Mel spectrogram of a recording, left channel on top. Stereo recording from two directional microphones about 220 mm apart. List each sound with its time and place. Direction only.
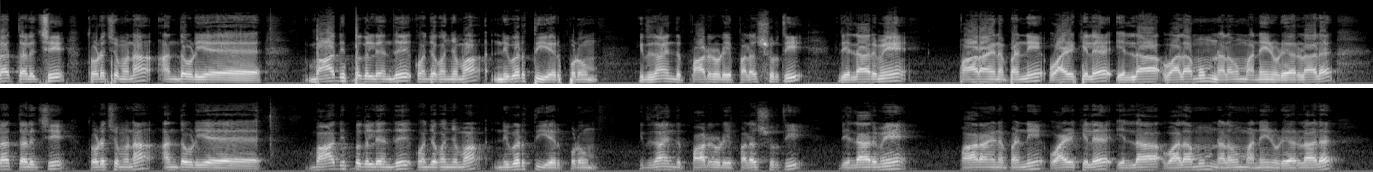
0.0 s a man's voice: 45° left (ahead or behind)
